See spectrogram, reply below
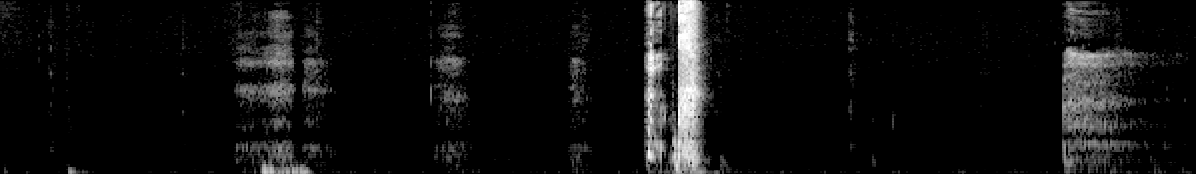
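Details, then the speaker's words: Female inducing sneezes, nose running: soft hitching breaths building to a loud double sneeze, then a breathy exhale in a quiet room; ordinary sneeze. "uh yeah this is working i'm going to sneeze ah i'm gonna sneeze i'm really snowy i can feel myself getting really wet as well"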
